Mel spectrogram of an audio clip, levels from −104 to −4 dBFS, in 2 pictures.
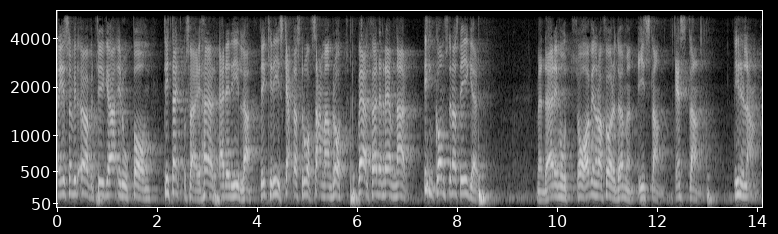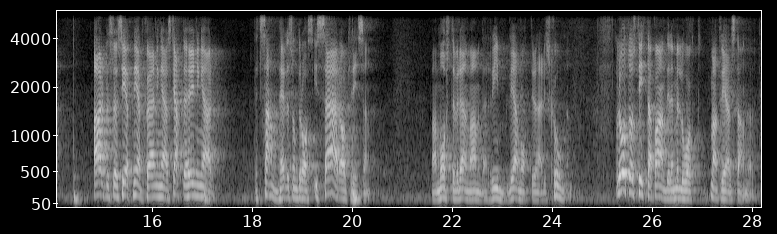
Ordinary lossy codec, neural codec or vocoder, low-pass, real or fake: none; none; 5.4 kHz; real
